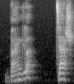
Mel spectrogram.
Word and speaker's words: Bangladesh: the second syllable bangla but it's actually bangla dash or bangladesh let's move on and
